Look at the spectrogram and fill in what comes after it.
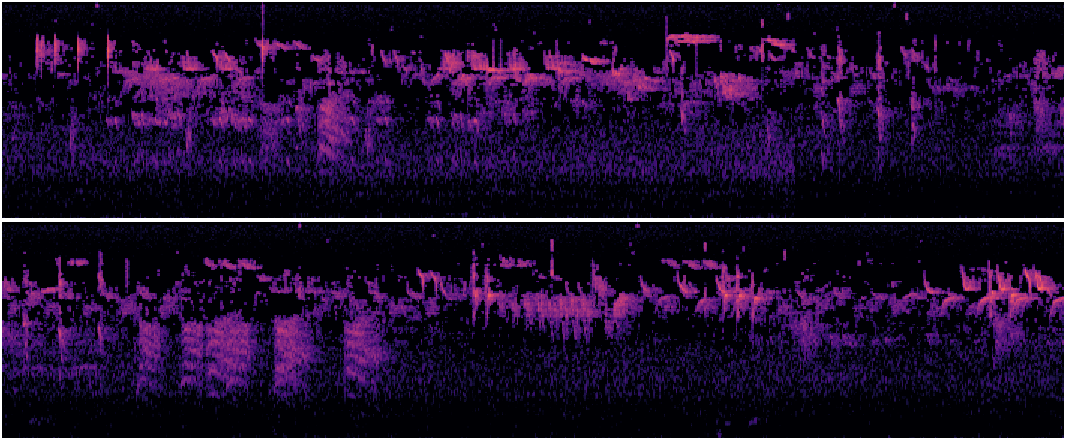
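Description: Faint birds chirping and calling throughout, many short whistles and chirps overlapping.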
